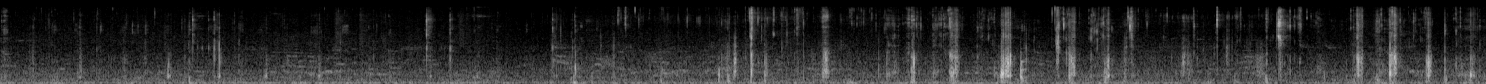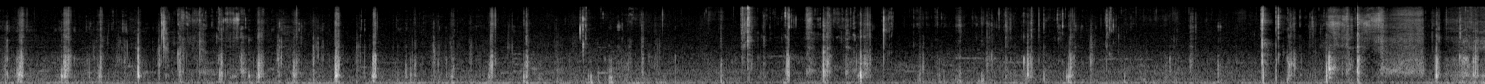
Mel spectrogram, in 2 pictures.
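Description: Close-miked mouth sounds of a person eating a chicken leg piece: biting and chewing with many sharp, crunchy clicks, coming thicker from about seven seconds in.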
